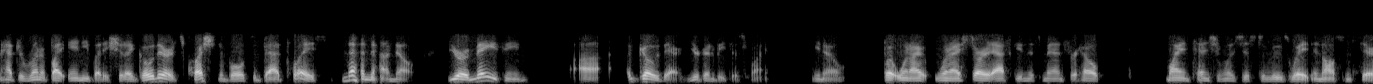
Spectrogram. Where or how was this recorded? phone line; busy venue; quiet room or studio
phone line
